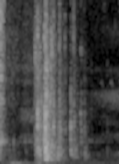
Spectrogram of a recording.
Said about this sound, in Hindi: जो भी हो मुझे दरवाजा खोलना ही चाहिए ये सोचकर मैंने एक मोमबत्ती जलाई और मैंने जब दरवाजा खोला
